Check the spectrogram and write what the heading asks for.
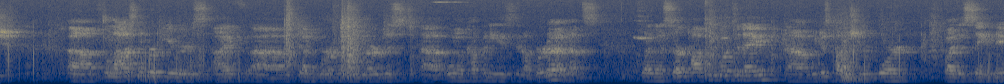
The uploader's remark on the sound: Recording from the Parkland Institute's Fall 2022 Conference. At the University of Alberta.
